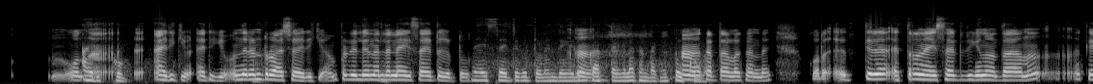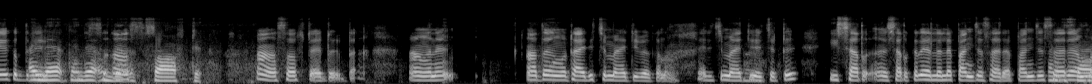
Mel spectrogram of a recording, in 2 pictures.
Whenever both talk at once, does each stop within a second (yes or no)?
yes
